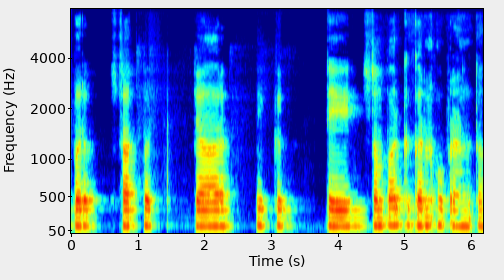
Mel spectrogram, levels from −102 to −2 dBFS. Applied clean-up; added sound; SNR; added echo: neural mask model DeepFilterNet 3.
